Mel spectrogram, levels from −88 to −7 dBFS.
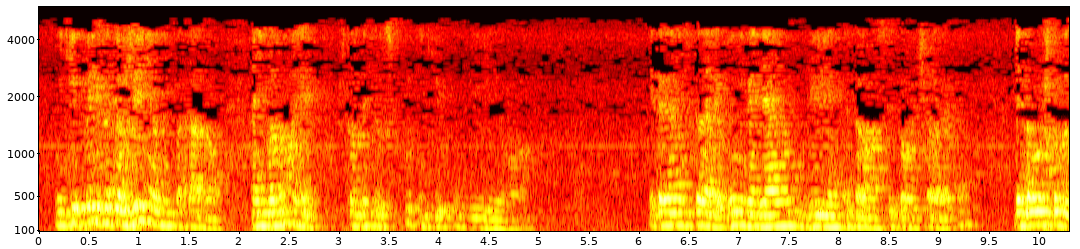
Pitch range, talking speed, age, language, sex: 120-155 Hz, 155 wpm, 40-59, Russian, male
